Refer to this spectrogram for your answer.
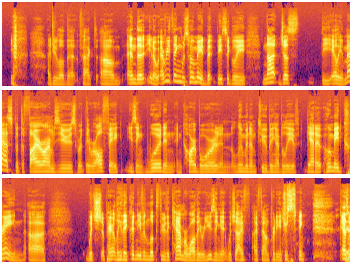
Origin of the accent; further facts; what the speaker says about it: Philadelphia, Pennsylvania, United States; I am from the Philadelphia area.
